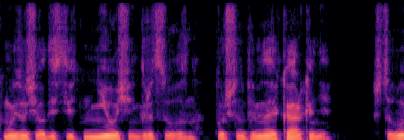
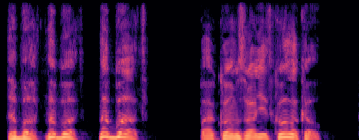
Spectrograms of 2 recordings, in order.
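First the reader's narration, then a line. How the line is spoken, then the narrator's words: Angry barking. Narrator (Russian): Рявкнул на него я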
